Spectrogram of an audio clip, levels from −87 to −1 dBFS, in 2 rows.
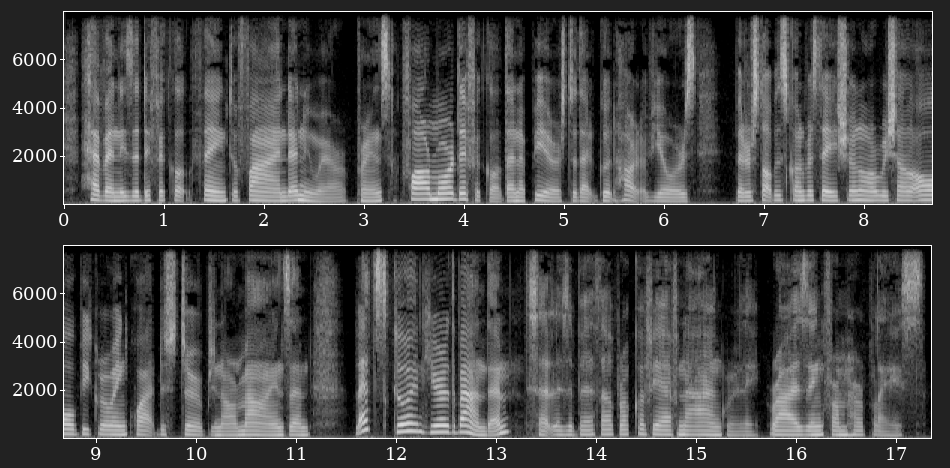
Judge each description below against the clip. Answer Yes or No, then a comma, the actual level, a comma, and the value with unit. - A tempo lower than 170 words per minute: No, average, 175 wpm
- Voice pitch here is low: No, medium, 175 Hz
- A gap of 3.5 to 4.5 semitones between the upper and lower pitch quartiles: No, average, 2.8 semitones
